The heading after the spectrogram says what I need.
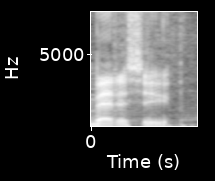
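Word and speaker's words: ベレス: and one more thing mill violet and fimo violet have slightly different names in japanese milbileth being better and femobileth being betesu they even wrote their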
